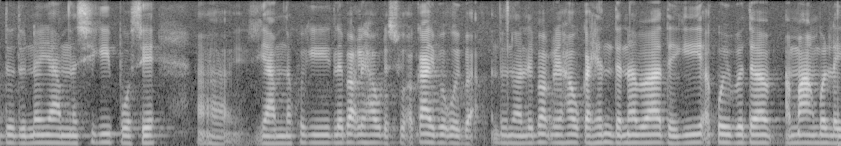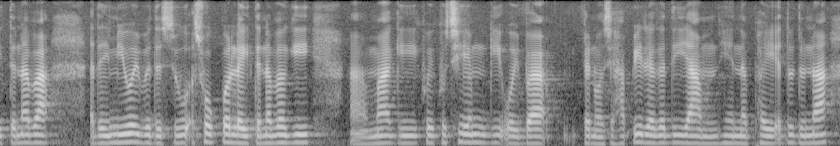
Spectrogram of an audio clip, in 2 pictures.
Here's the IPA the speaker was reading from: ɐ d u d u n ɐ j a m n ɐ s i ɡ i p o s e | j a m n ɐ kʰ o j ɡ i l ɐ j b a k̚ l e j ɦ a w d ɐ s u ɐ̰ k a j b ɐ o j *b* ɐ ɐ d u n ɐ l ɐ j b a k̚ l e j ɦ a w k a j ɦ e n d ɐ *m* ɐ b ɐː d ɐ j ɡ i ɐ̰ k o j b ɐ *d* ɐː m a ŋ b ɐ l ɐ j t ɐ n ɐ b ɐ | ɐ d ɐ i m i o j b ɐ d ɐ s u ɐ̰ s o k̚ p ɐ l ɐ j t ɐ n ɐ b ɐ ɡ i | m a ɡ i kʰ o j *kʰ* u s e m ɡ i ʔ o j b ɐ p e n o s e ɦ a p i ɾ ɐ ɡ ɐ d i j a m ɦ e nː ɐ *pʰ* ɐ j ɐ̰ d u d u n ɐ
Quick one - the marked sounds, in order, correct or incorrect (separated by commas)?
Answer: correct, incorrect, correct, correct, correct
